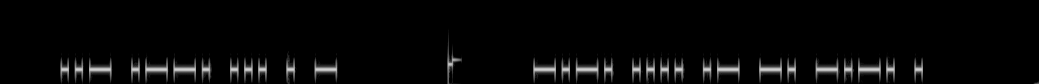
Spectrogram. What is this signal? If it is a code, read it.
Morse code, heard as a keyed tone, about 17 wpm, 700 Hz. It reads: UPSET CHANCE
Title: Sentences from Top 800 Words - New Word Drill - 17wpm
